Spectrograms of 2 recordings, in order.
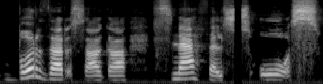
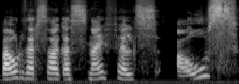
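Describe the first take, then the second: First: It is said with medieval Icelandic vowel sounds. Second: It is said with modern Icelandic vowel sounds. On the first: "prefer the medieval pronunciation" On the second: "That would be the modern Icelandic pronunciation"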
